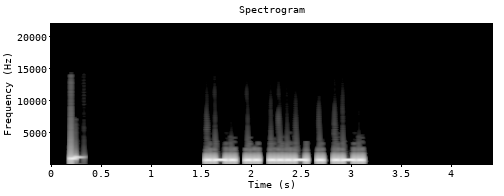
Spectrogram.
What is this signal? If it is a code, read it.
Morse code, heard as a keyed tone, about 30 wpm, 700 Hz. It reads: RIVER
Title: Top 500 Words 30wpm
